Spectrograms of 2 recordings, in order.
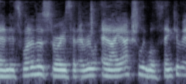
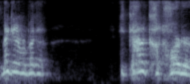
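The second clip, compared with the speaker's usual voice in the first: raised, high scolding coach voice; 6 semitones higher, faster than usual. Retold or imitated. Coach telling players to cut harder, scolding. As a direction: scold the players from half court. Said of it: "He goes".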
